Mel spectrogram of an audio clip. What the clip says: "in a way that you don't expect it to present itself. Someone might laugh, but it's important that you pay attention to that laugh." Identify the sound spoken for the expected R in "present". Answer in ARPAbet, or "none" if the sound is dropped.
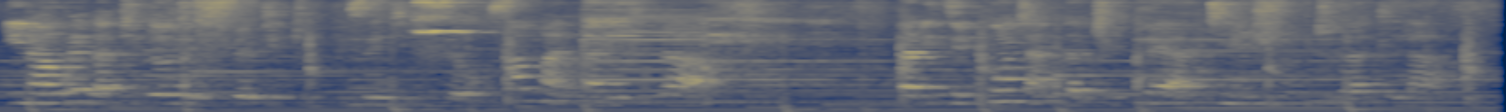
none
